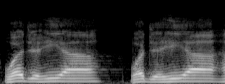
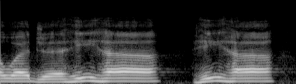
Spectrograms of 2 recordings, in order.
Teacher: هيها التقى في هذه الكلمة هاءان متتاليتان، هي هاء، هاء مكسورة وهاء مفتوحة، فعلينا أن نبينهما حتى لا يخطف الفم · Shown in: second take · فيأتي بهاء واضحة والثانية غير واضحة.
